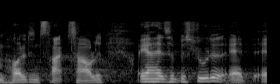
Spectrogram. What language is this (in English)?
Danish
